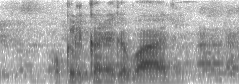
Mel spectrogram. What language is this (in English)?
Maithili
